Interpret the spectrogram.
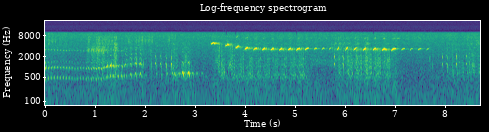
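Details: Bowerbird calling: low whistled tones and rattling bursts open, then a long run of about fifteen high, clear, evenly spaced notes, followed by more rattling pulses.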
